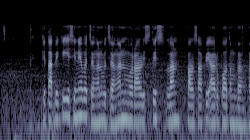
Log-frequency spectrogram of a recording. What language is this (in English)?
Javanese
